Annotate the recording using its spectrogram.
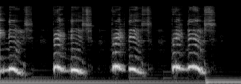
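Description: A cartoon character's high-pitched voice wailing in short bawling cries that come in quick pairs about every half second, over a low steady drone.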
